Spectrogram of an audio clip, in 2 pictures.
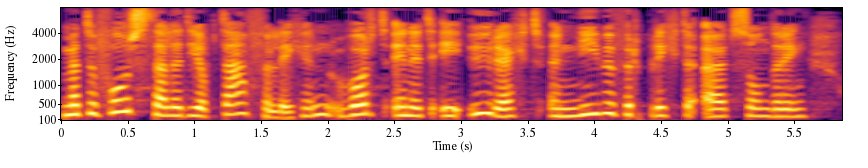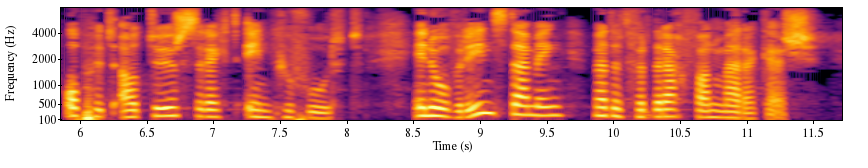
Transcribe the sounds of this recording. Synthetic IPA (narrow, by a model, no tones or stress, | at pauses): mɛt̚dəv̥oːrstɛləndiɔptaːfəlːɪɣənwɔrtɪnɦəteːʔyrɛxtənːiwəvərplɪxdəʔœɥtsɔndəɾɪŋʔɔpɦətʰɑwtøːrsrɛxtɪnɣəvuːrtɪnoːvəɾeːnstɛmɪŋmɛtɦətfərdrɑxfɑnmaɾa̰kɛ̰ʃ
